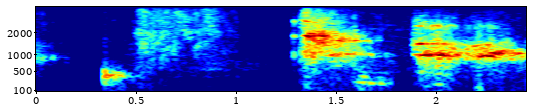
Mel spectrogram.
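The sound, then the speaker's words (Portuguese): A dog whimpers and lets out a few short, strained barks in three bursts, moderately loud, with brief pauses between them. “É cachorro?”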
